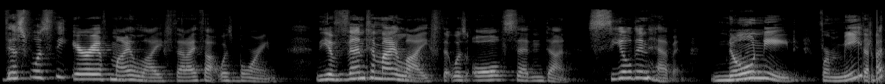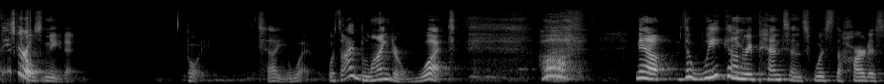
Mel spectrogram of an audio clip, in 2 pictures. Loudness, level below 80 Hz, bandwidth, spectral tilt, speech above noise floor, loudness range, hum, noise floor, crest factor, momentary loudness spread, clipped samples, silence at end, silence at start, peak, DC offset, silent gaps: -29 LUFS; -80 dBFS; 13.5 kHz; -3 dB/octave; 49 dB; 6 LU; none; -79 dBFS; 22 dB; 19 LU; under 0.1%; 0 s; 0.05 s; -8 dBFS; under 0.1%; none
